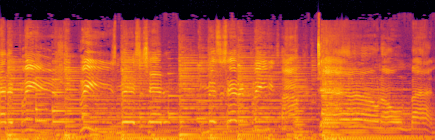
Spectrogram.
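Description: Acoustic guitar strummed steadily between sung lines, with a higher melodic line that slides up and down in pitch above it.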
